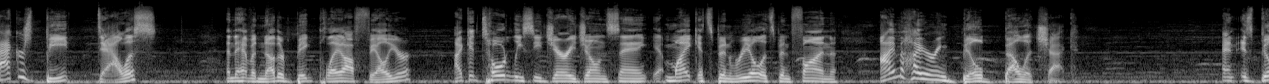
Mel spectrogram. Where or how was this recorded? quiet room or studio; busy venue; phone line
busy venue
